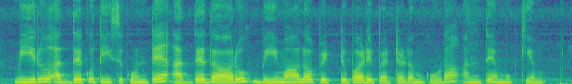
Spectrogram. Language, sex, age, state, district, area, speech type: Telugu, female, 30-45, Andhra Pradesh, Nellore, urban, read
